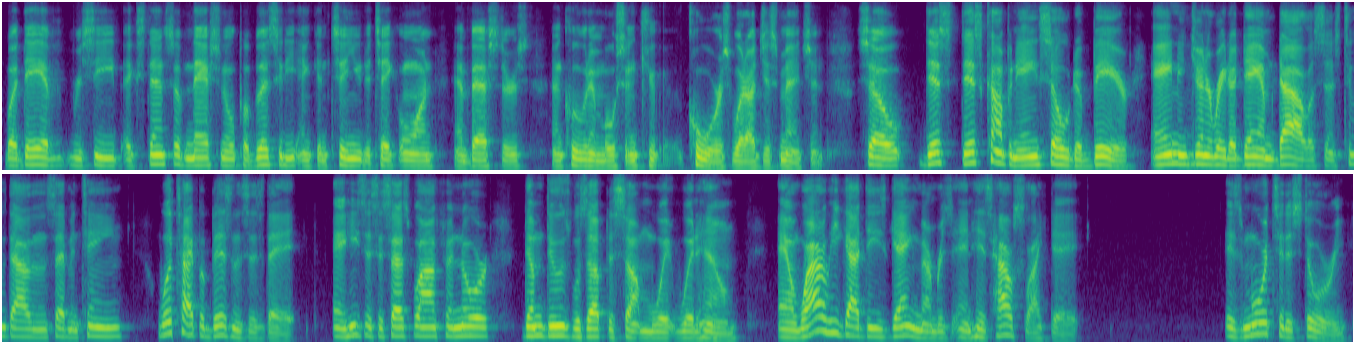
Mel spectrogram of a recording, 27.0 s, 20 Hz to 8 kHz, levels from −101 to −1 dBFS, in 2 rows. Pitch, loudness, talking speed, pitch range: 130 Hz, -21 LUFS, 160 wpm, 110-150 Hz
